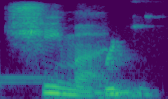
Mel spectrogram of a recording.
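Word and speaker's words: Qimen: about before the Meen the E is like in sh it has that u sound so so Qi is CH and Meen is M so Chim which is why sometimes it's spelled muu n and sometimes Meen because it's really in between those letters right right yeah there's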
